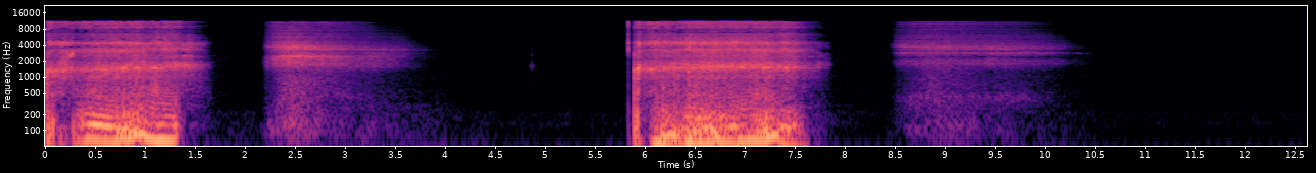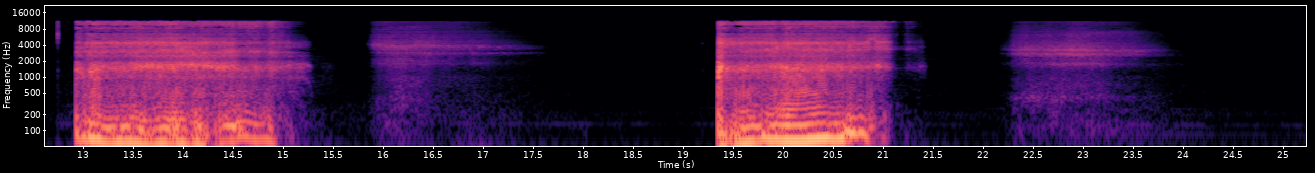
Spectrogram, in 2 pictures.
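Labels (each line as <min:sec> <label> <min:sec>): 0:00.0 Person snores heavily with short pauses between inhales and exhales. 0:03.7
0:05.8 Person snores heavily with short pauses between inhales and exhales. 0:10.5
0:12.7 Person snores heavily with short pauses between inhales and exhales. 0:17.6
0:19.3 Person snores heavily with short pauses between inhales and exhales. 0:24.3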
